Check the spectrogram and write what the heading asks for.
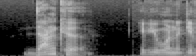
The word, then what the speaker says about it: danke: In German, the simplest way to say thank you is to say danker. Dunker.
